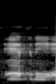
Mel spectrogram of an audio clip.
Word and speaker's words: Anthony: I know the, the, my last name's a little tricky to spell though, so uh, my direct URL is, is Anthony A N T H O N Y, and Mychal is spelled M Y C H A L.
